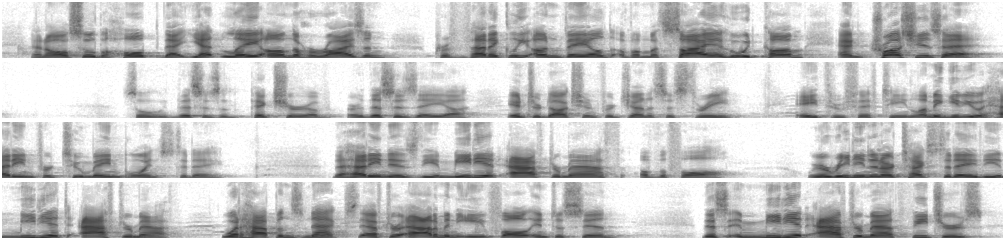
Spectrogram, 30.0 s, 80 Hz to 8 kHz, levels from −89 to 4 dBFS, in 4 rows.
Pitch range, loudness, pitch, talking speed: 145-195 Hz, -23 LUFS, 170 Hz, 170 wpm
